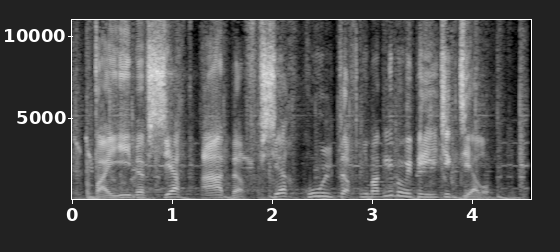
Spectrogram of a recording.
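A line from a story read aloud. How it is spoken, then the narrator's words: Shout. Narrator (Russian): он крикнул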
